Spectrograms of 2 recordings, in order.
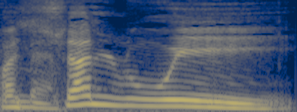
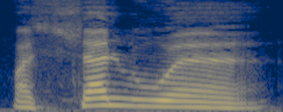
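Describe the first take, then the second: First: The final vowel leans strongly toward 'e'. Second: The final vowel leans slightly toward 'e'. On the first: "بالإمالة" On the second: "والتقليل"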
